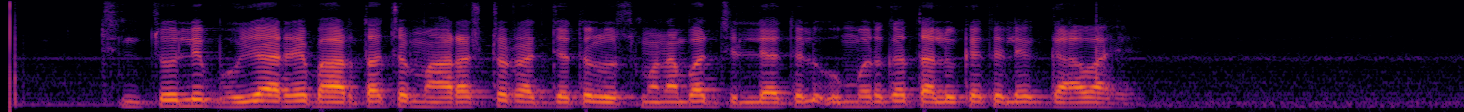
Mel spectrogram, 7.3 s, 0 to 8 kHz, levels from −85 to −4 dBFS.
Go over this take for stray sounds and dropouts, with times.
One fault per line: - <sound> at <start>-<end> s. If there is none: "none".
none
